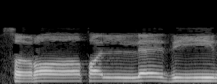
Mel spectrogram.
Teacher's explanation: وتطلع لسانك في الذال. نعم لازم تطلع لسانك في الذال علشان يكتمل، علشان الحرف يكون مكتمل ويكون خد الصفات بتاعته وخرج من المخرج السليم بتاعه.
